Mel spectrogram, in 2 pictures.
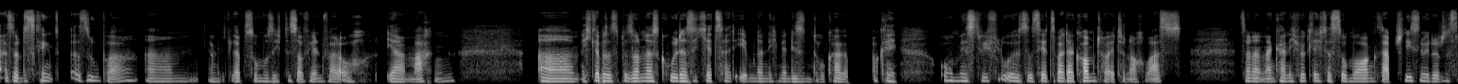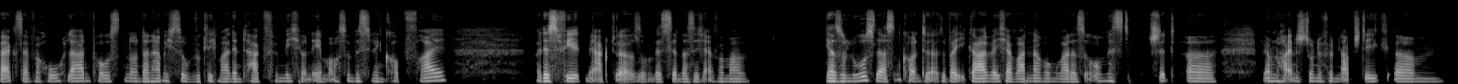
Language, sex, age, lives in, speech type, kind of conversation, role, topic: German, female, 30-34, Germany, conversation, advice, user, Wie bleibe ich unterwegs achtsam und reduziere Stress?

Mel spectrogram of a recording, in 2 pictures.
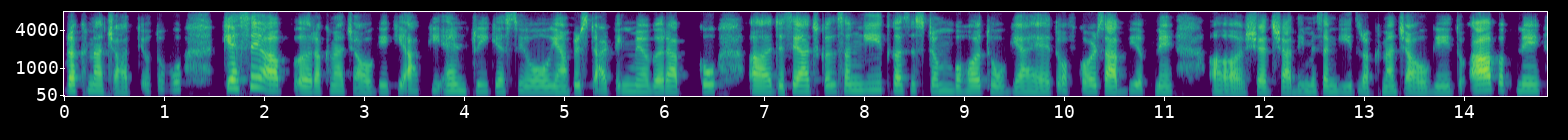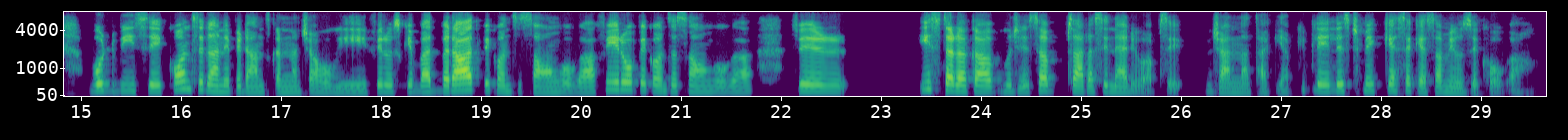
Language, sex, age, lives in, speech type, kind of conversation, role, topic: Hindi, female, 45-49, India, conversation, podcast, host, Tumhara wedding ya celebration soundtrack kaise hona chahiye?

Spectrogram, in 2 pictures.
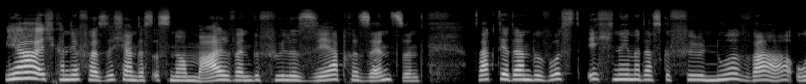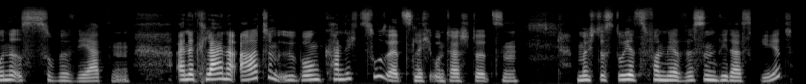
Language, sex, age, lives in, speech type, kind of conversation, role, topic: German, female, 45-49, Germany, read, expert-assistant, expert, Wie finde ich heraus, welche Methoden wirklich helfen, um die eigene emotionale Intelligenz zu stärken?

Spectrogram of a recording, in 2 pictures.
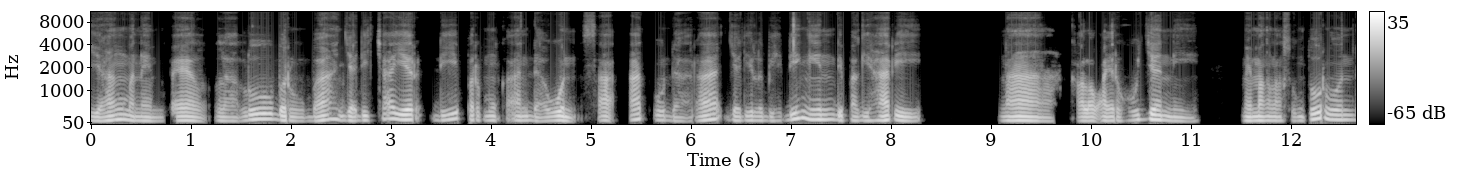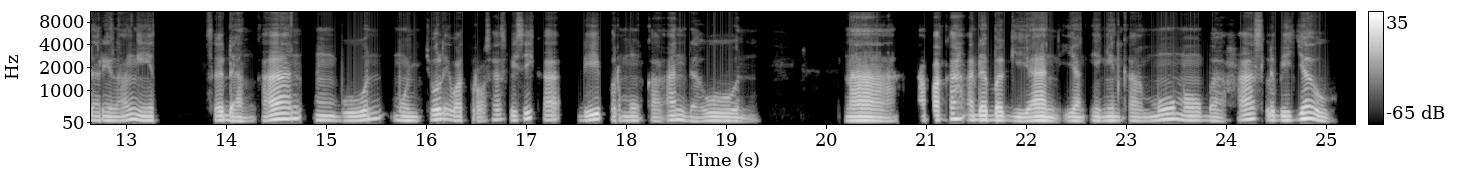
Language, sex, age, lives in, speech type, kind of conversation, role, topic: Indonesian, male, 30-34, Indonesia, read, expert-assistant, expert, Mengapa daun mengeluarkan embun di pagi hari?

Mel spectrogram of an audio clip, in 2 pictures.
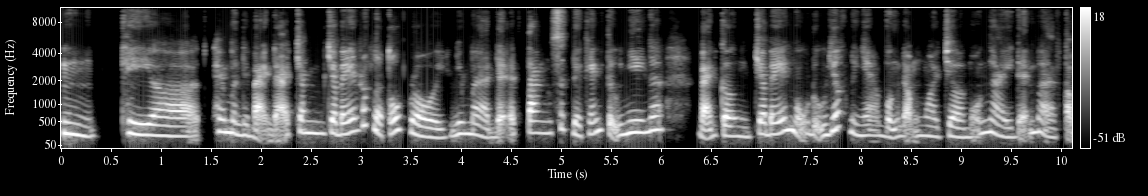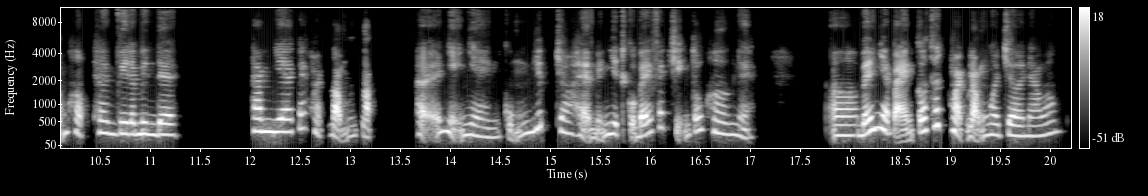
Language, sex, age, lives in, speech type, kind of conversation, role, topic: Vietnamese, female, 20-24, United States, read, expert-assistant, expert, Có thật là uống kháng sinh không đủ liều sẽ dẫn đến tình trạng kháng thuốc nguy hiểm không? Tại sao điều này lại xảy ra và thực tế ở Việt Nam như thế nào?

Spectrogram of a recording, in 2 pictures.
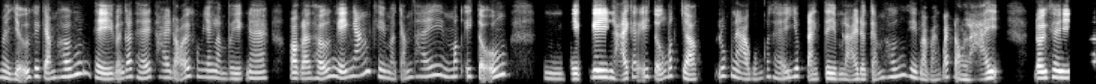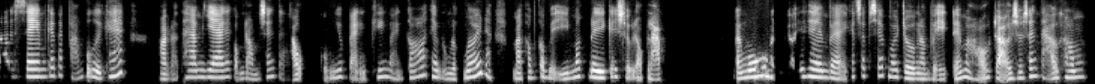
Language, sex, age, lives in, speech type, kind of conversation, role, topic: Vietnamese, female, 30-34, Vietnam, read, expert-assistant, expert, Vì sao nên học cách làm việc độc lập?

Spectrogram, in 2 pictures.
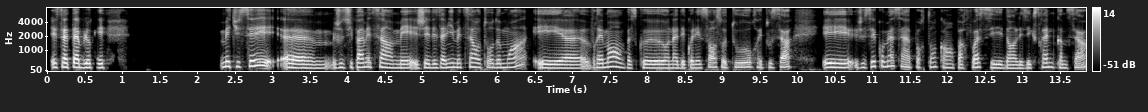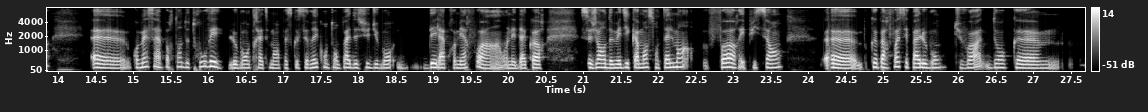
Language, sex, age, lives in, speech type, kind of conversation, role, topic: French, female, 35-39, Spain, conversation, advice, advisor, Comment arrêter de ruminer pour résoudre mes vrais problèmes et agir efficacement sans rester paralysé par l’anxiété ?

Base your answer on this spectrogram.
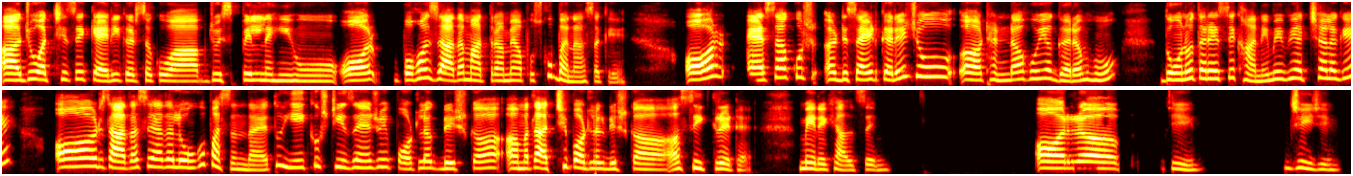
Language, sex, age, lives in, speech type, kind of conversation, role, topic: Hindi, female, 25-29, India, conversation, podcast, guest, Potluck mein achchi dish banane ka raaz kya hai?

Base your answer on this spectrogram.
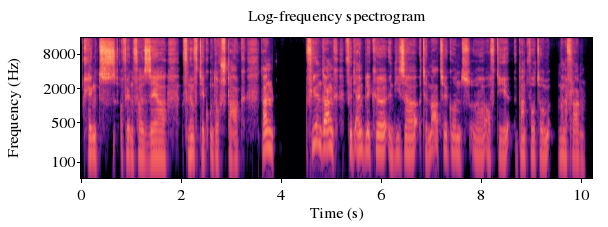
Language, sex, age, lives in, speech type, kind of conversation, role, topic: German, male, 30-34, Germany, conversation, podcast, host, Wie findest du die Balance zwischen Arbeit und Freizeit?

